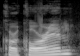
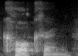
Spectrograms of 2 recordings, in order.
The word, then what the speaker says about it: Corcoran: guest and then correct correct me on the pronunciation of your last name is it Corcoran uh Corcoran Corcoran damn yeah that's way better I've heard some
